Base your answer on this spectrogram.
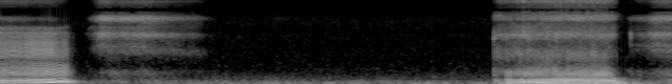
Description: I was working on some #shorts and I saw my #pitbull sleeping next to me and the land seal started snoring.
